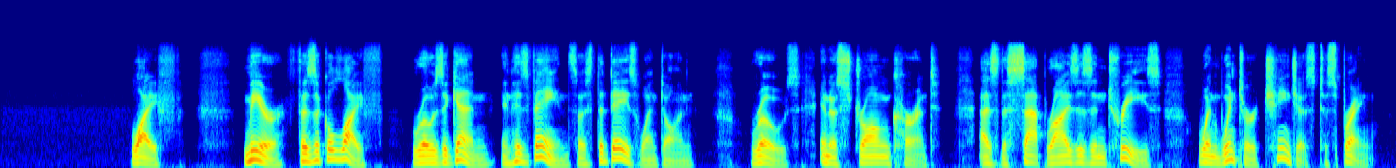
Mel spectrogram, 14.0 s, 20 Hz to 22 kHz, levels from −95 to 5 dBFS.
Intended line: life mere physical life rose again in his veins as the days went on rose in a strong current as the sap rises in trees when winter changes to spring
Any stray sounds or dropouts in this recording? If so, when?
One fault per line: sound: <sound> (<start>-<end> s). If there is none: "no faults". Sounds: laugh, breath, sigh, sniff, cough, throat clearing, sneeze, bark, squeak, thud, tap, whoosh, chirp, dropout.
no faults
